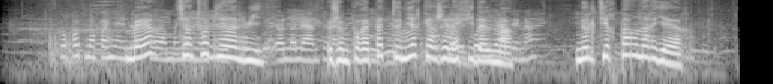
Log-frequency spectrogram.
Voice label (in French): Documentaire, voix off documentaire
